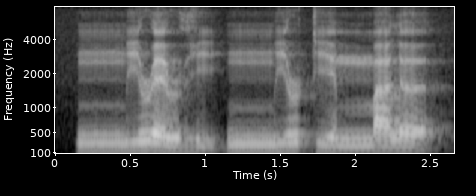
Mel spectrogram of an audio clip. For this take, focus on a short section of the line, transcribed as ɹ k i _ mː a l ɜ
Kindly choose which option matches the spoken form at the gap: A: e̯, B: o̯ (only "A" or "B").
A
